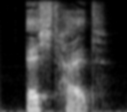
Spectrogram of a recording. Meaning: authenticity
- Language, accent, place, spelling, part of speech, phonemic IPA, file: German, Germany, Berlin, Echtheit, noun, /ˈɛçthaɪ̯t/, De-Echtheit.ogg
